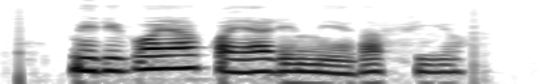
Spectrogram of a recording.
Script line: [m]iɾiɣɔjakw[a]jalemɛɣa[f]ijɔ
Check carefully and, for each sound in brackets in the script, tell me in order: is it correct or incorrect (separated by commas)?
correct, correct, correct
